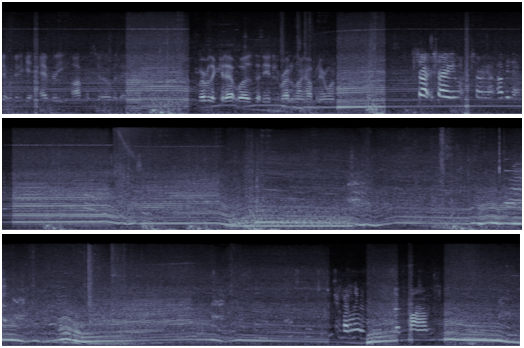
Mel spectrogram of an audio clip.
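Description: A car engine hums steadily and revs up and down as it drives.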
